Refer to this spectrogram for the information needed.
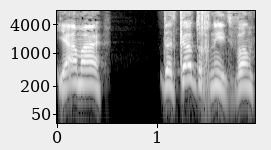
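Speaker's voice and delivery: halting, stammered words. Narrator reads a story character's reply, stammering. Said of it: "stamelde de Hoofdpiet".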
